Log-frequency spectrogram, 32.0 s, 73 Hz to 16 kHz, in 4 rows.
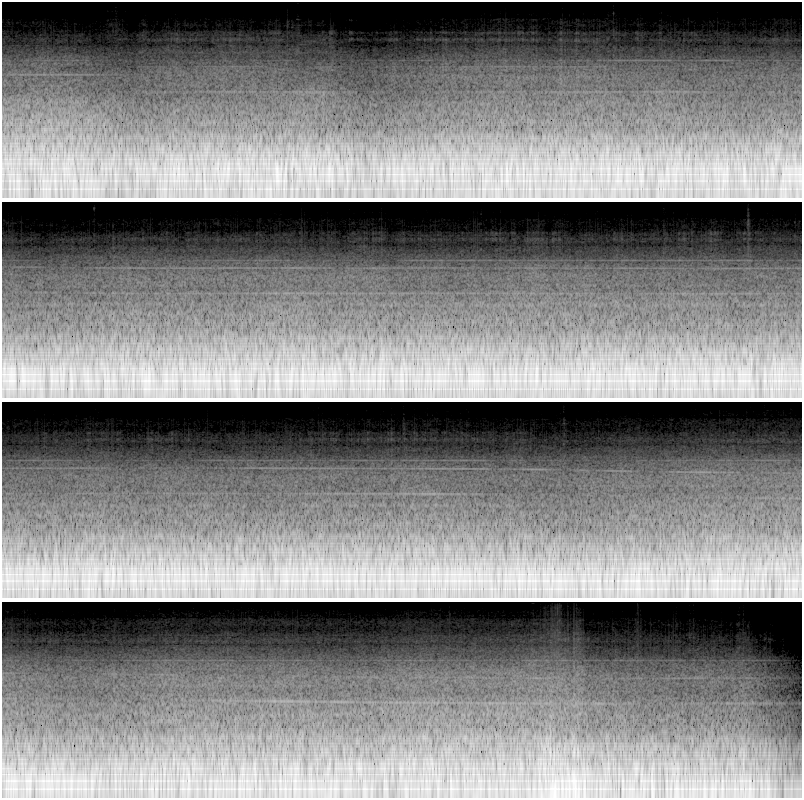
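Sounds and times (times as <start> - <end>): airliner cabin drone: 0.0 - 32.0
engine whines: 0.0 - 32.0.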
